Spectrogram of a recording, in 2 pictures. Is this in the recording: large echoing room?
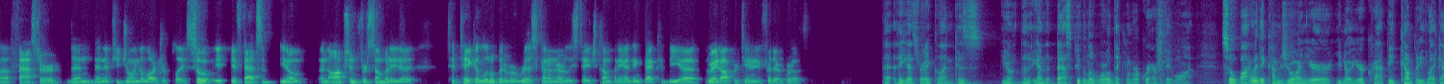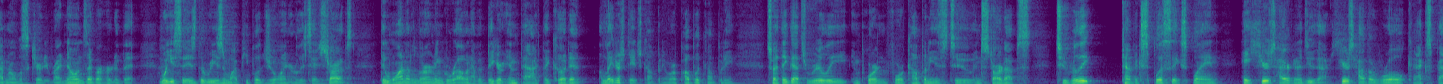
no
